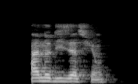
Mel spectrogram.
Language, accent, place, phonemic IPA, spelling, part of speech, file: French, France, Lyon, /a.nɔ.di.za.sjɔ̃/, anodisation, noun, LL-Q150 (fra)-anodisation.wav
- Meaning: anodization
